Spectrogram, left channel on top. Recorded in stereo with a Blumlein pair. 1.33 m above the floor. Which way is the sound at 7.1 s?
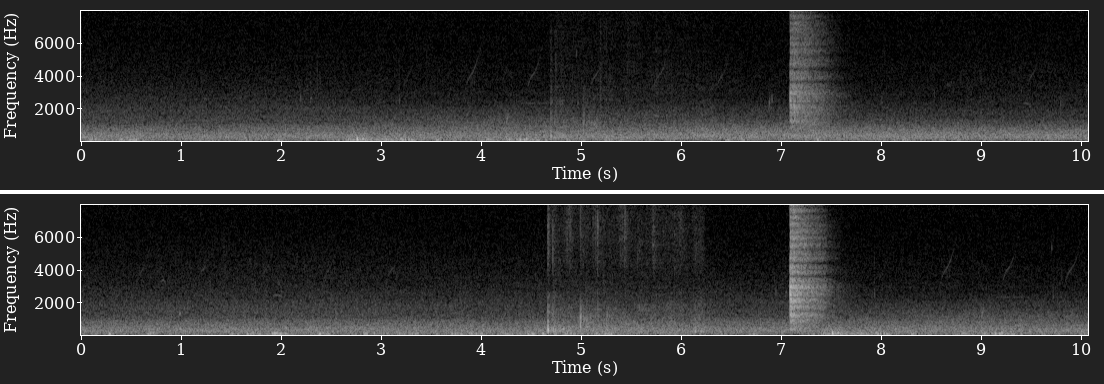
30° right.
